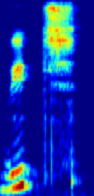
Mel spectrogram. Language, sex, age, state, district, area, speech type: Punjabi, female, 30-45, Punjab, Fazilka, rural, read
